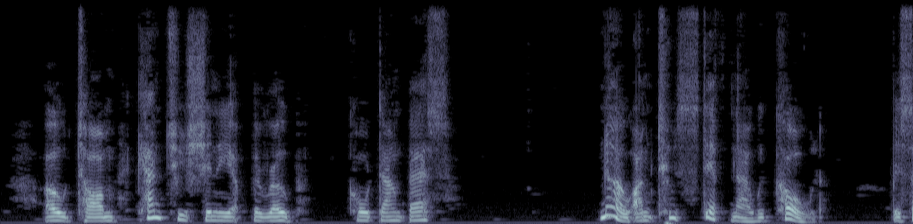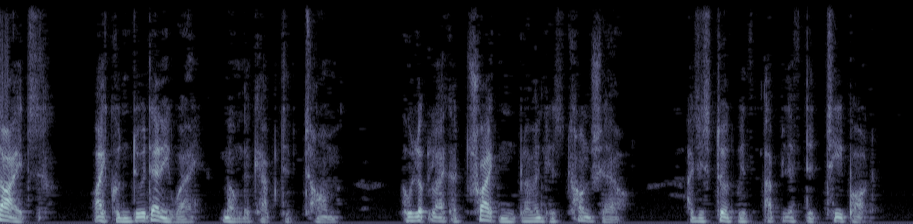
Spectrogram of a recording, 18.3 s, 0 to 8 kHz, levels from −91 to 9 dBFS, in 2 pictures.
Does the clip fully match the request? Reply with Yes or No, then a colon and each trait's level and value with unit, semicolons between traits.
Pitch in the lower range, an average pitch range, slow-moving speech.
No: low, 130 Hz; average, 4.3 semitones; average, 145 wpm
